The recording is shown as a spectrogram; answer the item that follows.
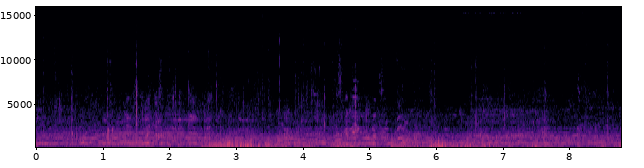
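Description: Men's voices talking and calling out on the pitch, with music playing in the background. The voices get louder and busier about two and a half seconds in.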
